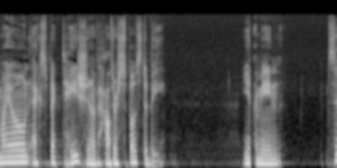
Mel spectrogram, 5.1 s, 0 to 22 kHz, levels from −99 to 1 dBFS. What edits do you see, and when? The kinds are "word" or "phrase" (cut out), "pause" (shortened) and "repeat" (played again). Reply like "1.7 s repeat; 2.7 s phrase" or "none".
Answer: 1.7 s word; 3.8 s word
